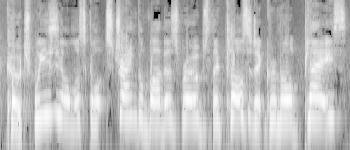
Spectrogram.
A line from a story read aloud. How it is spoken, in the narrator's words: Clive wailed stubbornly from beneath his covers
